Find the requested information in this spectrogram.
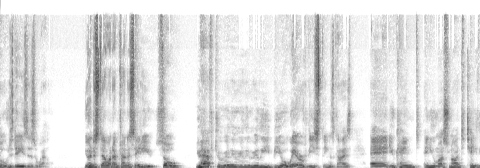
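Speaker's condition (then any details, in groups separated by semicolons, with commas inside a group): No condition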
